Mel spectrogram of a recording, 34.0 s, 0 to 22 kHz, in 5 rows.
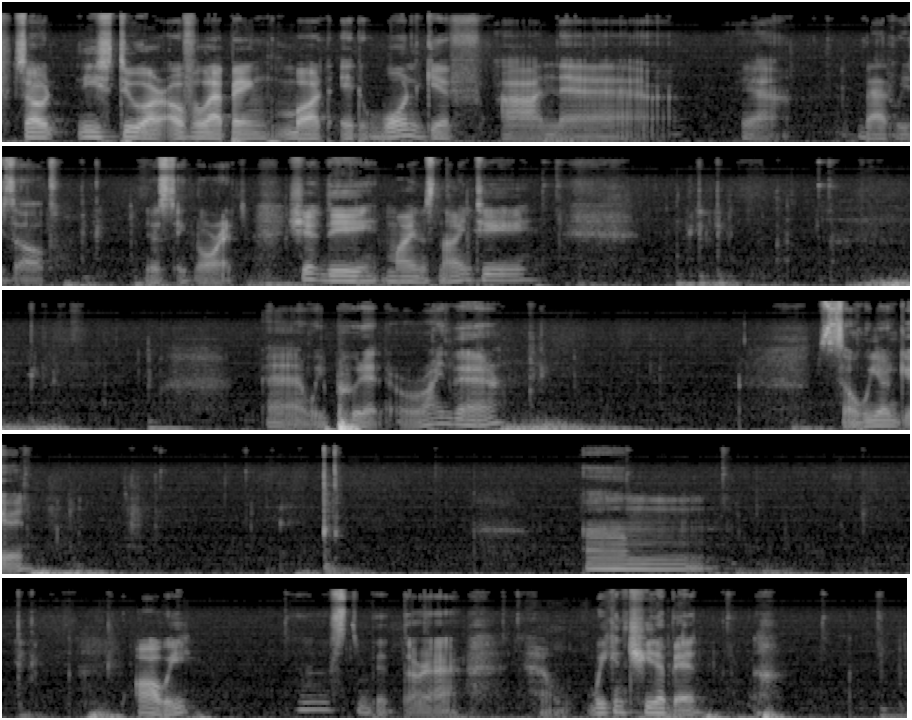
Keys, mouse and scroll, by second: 3.8 middle click, 4.1 z, 6.6 click, 7.5 KP_3, 7.8 z, 8.8 shift+d, 9.5 r, 10.9-12.7 drag, 14.5-16.9 middle drag, 14.7 g, 16.9-19.1 drag, 17.6 KP_7, 18.2 z, 19.6 z, 20.0-21.9 drag, 21.0 z, 22.9 KP_0, 26.2 ctrl+z, 27.4 KP_7, 28.3 z, 29.4-31.2 drag, 30.8 Tab, 31.0 right click, 32.1 b, 33.4 click, 33.9 Tab.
